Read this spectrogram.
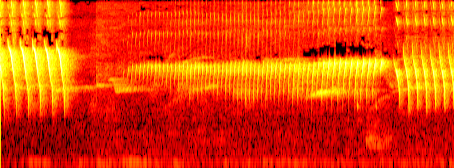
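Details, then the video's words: Singing canary delivering showy phrasing meant to fire up rival canaries; brief burst of sharp chirps gives way to a soft, rolling sustained trill that swells in loudness before quick high notes return. "Kenari Gacor Nembak Panjang Cengkok Mewah! Bikin Emosi Kenari lain Naik Langsung Nyaut Ikut Gacor"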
